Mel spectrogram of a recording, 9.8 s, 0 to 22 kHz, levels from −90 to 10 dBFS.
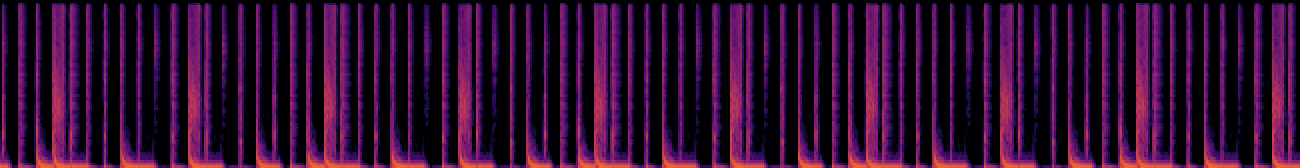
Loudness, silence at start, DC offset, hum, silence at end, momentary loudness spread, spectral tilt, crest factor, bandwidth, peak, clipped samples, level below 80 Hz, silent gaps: -32 LUFS; 0 s; under 0.1%; none; 0 s; 5 LU; -4 dB/octave; 14 dB; 19.5 kHz; -16 dBFS; under 0.1%; -32 dBFS; none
